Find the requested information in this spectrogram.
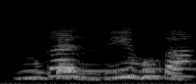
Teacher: ذال پر شد ہے لیکن اس کی آواز میں سیٹی نہیں ہونی چاہیے، اس کا خیال رکھیے.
